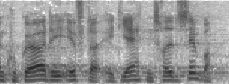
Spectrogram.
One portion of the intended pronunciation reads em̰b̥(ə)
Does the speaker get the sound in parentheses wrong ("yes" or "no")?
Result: yes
